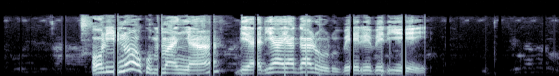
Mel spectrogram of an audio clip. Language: Ganda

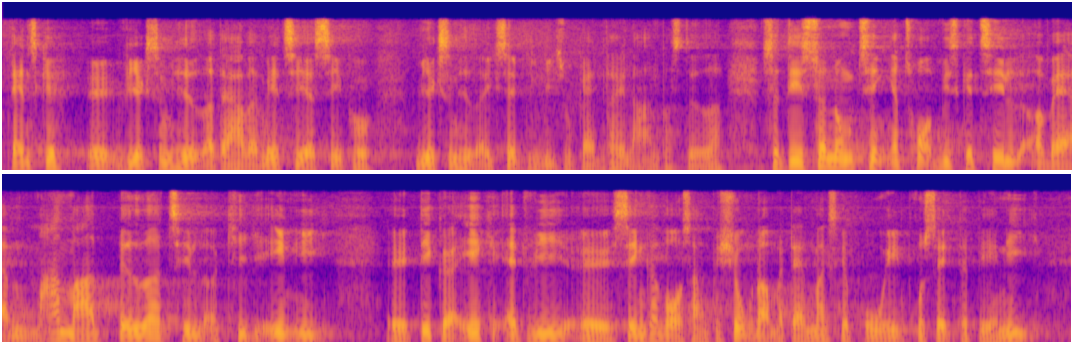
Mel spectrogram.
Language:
Danish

